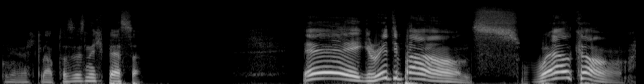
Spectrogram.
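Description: Male streamer, thirties, slightly high voice, informal and muttering to himself while working, close dry studio recording. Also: wildly swooping pitch, drawn-out words, no room sound. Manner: informal, thinking aloud, murmured asides. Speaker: livestreamer and film composer. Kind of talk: casual livestream chat, muttering while working. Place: small home music studio, indoors.

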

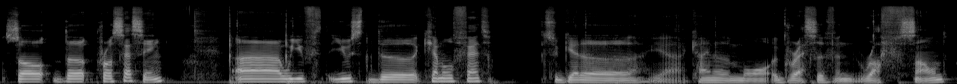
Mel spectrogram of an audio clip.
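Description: A man hosting a casual music production tutorial in a studio, talking in a hesitant, halting way. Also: fairly low pitch, steady tone, a little hiss or hum. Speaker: tutorial host.

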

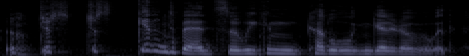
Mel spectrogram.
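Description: A man's voice: high voice, expressive, brisk, heavy background noise. A man playing a bashful young catboy demon who feigns toughness, stammering and pouting in an intimate roleplay audio. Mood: sleepy, pouty. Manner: hesitant, stammering, pouty, softly sighing.

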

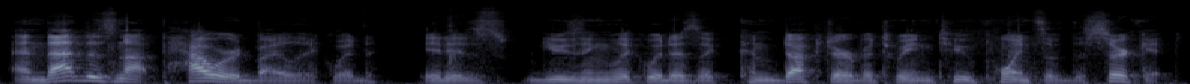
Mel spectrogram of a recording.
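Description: A man's voice: lowish voice, lively intonation, moderate pace, fairly bright tone. A man co-hosting a casual podcast who rambles, loses his train of thought and laughs easily. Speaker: podcast co-host. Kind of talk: casual chat.

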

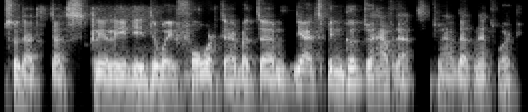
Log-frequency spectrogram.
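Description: A man's voice: deep voice, moderate pace, fairly bright tone, breathy edge. A man in his fifties from Belgium answering in a conversational podcast interview, rephrasing as he goes. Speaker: interview guest, trade association director.

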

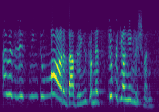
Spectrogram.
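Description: A woman's voice: extremely high pitch, big pitch swings, quick pace, very noisy. An actress playing a haughty, scornful foreign woman in a 1940s radio drama. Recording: tinny old radio with organ.

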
